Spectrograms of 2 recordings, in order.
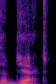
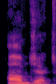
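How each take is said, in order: First: The stress is on the second syllable. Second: The stress is on the first syllable. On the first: It is used as a verb. "verbs have it on the second syllable" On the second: It is used as a noun. "nouns that have primary stress on the first syllable"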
